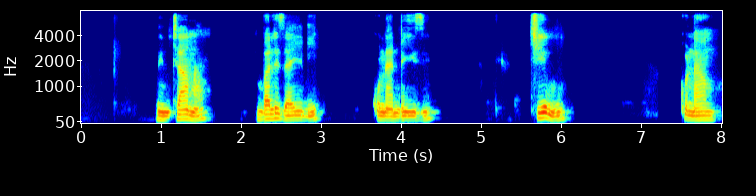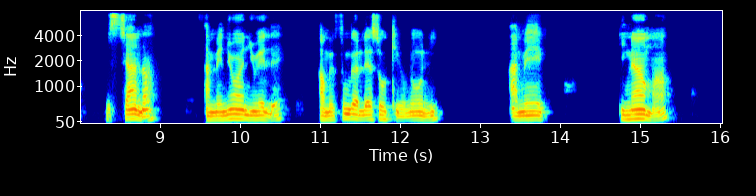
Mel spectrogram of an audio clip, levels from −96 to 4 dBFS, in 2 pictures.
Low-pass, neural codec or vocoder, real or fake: 7.2 kHz; codec, 16 kHz, 2 kbps, X-Codec, HuBERT features, trained on balanced general audio; fake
